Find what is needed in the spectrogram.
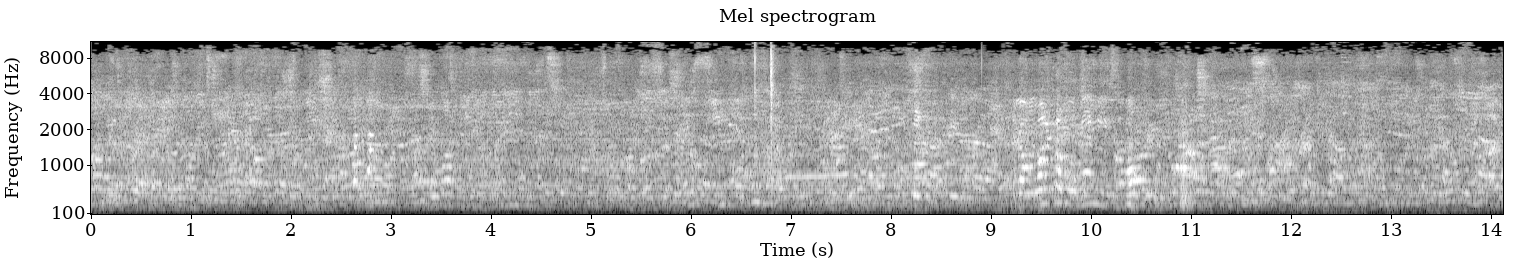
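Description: Many people's voices overlapping in steady background chatter, with a few louder moments about two thirds of the way in.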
